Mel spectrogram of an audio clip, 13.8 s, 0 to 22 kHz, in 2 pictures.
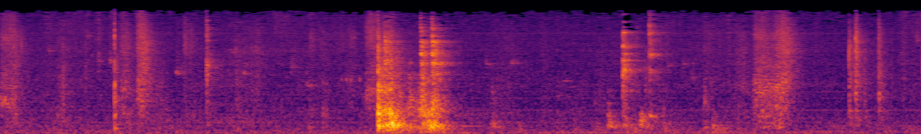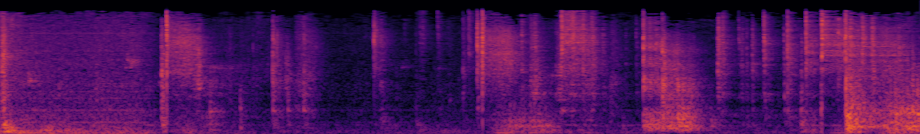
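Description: Metal clinks, knocks and scrapes of steel transmission parts as a snap ring is pried off a Ford 6R80's A clutch (1-2-3-4) drum and the drum assembly is worked apart. The loudest clank comes about three seconds in, with quieter gaps about two-thirds of the way through.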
